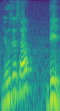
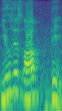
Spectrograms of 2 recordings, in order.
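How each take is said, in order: No difference in how they are said.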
